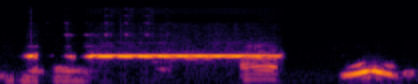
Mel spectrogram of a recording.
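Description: Audio feedback whistle through a video call: a loud, steady high tone held for about a second over voices. It is typical of a guest's microphone picking up the live stream playing in the background on her own device.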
